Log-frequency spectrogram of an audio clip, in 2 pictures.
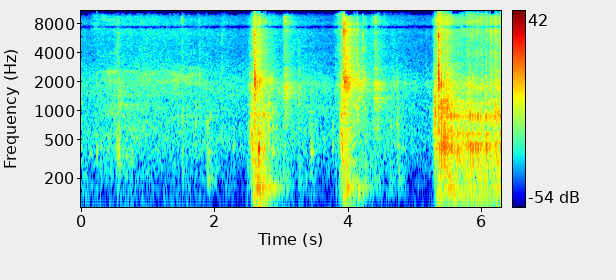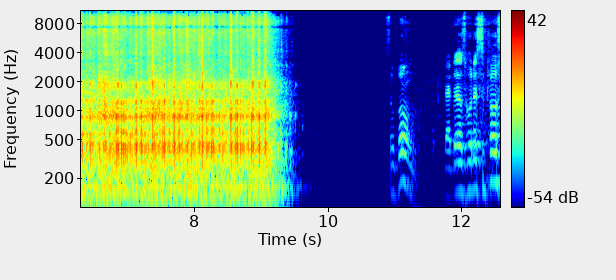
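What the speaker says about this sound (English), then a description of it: "We don't have any exhaust on there. I just wanted to make sure it fires." A 1993 Yamaha Banshee upgraded to a 421 big bore, run with no exhaust fitted, bursts into a loud, raw two-stroke roar for several seconds after two short kicks, then cuts out abruptly.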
